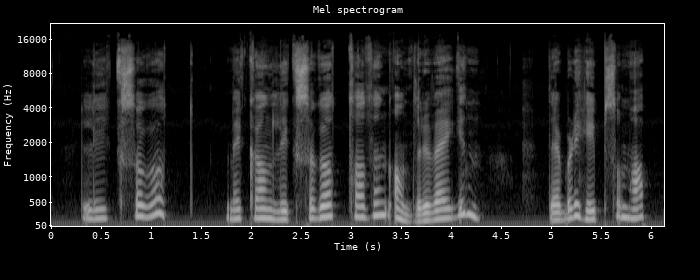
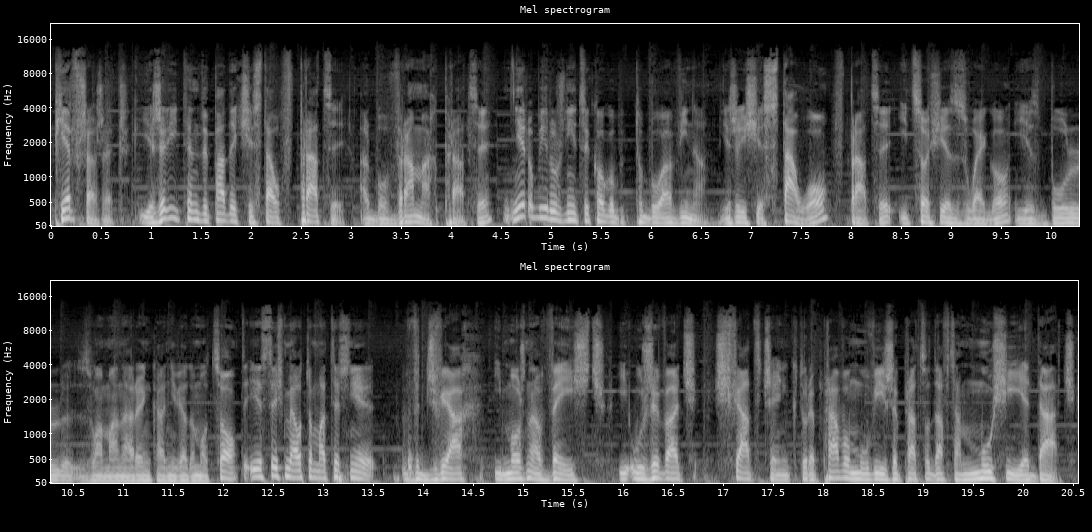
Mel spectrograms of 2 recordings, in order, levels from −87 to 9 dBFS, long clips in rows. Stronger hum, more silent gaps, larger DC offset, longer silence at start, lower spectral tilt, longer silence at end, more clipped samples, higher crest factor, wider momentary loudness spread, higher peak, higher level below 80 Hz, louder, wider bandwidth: neither; neither; neither; first, 0.3 s vs 0.05 s; second, -4.5 dB/octave vs -6 dB/octave; about the same, 0.15 s vs 0.05 s; neither; about the same, 16 dB vs 14 dB; first, 9 LU vs 6 LU; second, -12 dBFS vs -2 dBFS; second, -56 dBFS vs -34 dBFS; second, -28 LUFS vs -17 LUFS; first, 18 kHz vs 13 kHz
